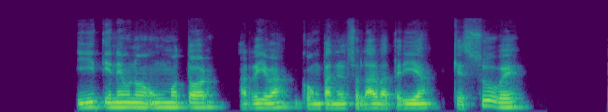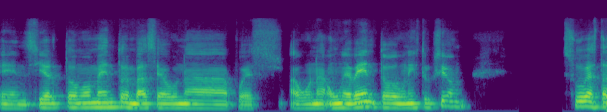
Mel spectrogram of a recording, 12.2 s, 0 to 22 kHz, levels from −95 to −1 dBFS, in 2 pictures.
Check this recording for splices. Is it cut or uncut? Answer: uncut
